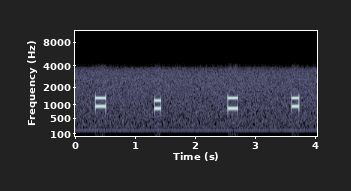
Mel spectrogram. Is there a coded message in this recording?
Yes: DTMF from 0.3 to 3.7 s, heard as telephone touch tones, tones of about 140 ms. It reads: 0 7 8 0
